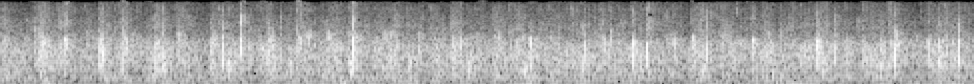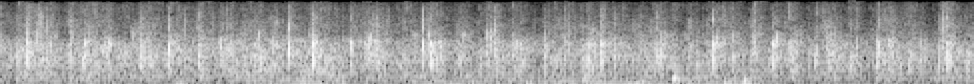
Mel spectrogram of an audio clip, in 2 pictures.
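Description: An audience gives sustained applause to congratulate an award recipient, many hands clapping in a dense, steady wash of sharp claps that holds at an even, fairly loud level throughout without any speech.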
